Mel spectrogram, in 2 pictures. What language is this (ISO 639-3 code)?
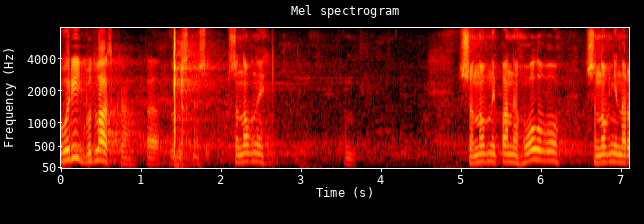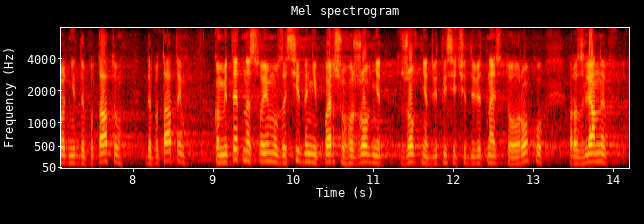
ukr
